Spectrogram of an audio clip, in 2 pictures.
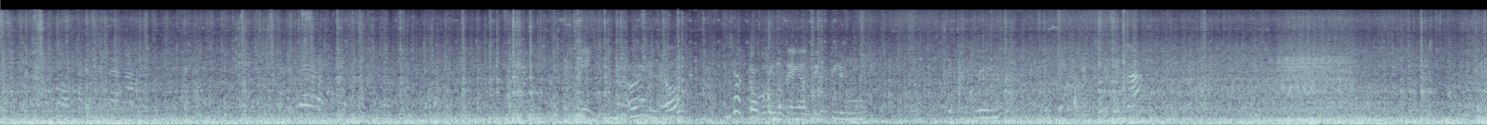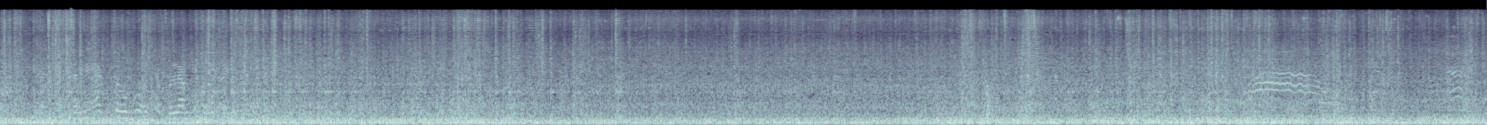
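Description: A vehicle rattles and bumps over a rough dirt road.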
